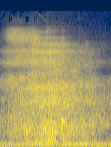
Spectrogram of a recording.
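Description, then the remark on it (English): A steady, continuous wash of ocean surf rolls on with no pauses, mixed with a breezy rush. It is even in loudness, with no voices present. “And literally picture the sea of energy here, like the water that we're looking out onto.”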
